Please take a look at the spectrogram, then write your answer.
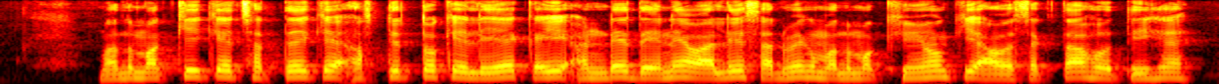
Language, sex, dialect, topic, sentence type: Hindi, male, Garhwali, agriculture, statement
